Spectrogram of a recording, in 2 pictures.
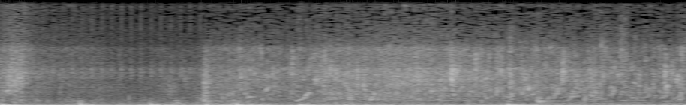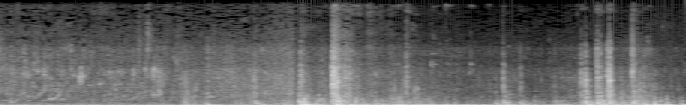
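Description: Nylon fabric of a pop-up ice-fishing shelter rustling as it is pulled back, with scattered small clicks. Near the end come several loud knocks and a low rumble on the microphone.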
